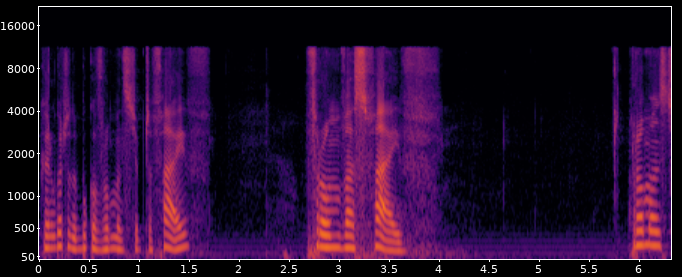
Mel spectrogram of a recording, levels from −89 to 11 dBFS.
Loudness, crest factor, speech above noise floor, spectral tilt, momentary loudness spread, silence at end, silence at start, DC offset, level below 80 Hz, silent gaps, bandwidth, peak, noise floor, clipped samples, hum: -27 LUFS; 20 dB; 37 dB; -4 dB/octave; 20 LU; 0 s; 0.05 s; under 0.1%; -56 dBFS; none; 12 kHz; -8 dBFS; -63 dBFS; under 0.1%; none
